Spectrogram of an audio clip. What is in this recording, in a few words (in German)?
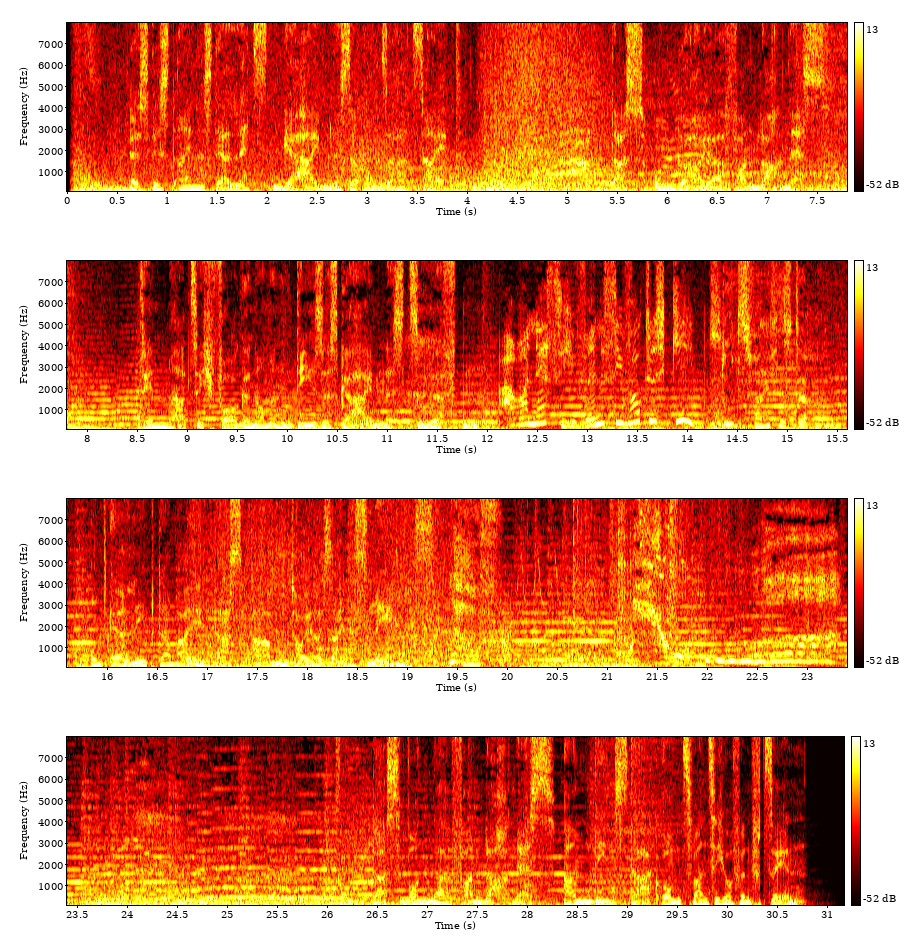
off trailer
